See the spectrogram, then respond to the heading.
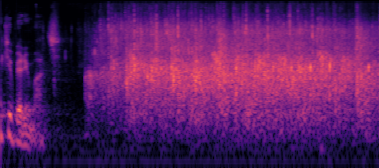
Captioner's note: audience applauds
